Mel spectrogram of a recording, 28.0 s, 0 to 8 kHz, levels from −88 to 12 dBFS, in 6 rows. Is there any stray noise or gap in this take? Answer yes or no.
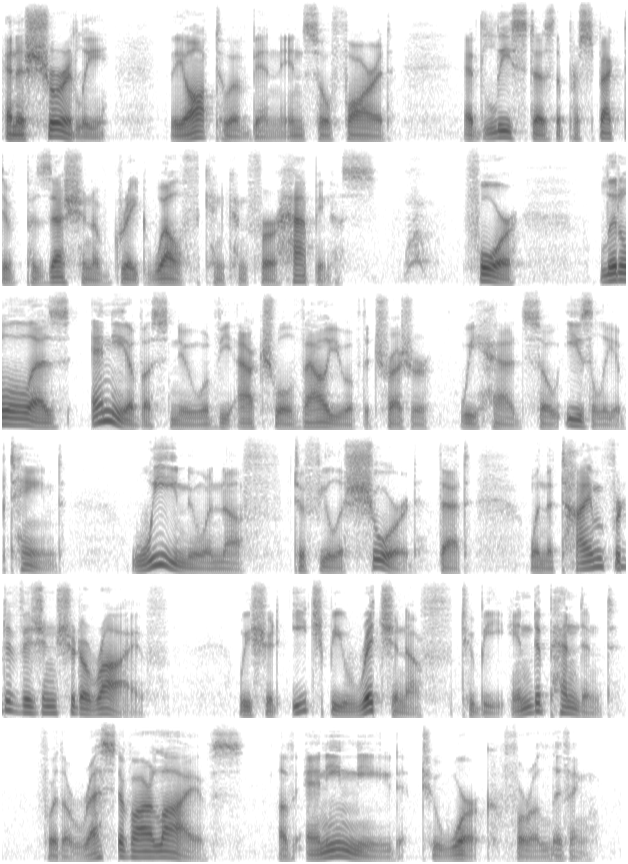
yes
